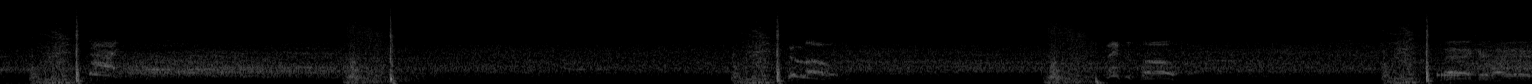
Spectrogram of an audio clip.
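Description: A baseball smacks sharply into a catcher's mitt again and again.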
